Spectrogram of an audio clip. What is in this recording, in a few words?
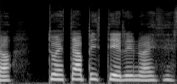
"budr", Welsh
